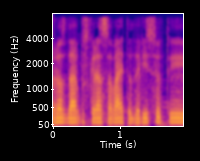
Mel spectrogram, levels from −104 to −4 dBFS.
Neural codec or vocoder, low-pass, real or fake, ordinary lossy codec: none; 7.2 kHz; real; AAC, 32 kbps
